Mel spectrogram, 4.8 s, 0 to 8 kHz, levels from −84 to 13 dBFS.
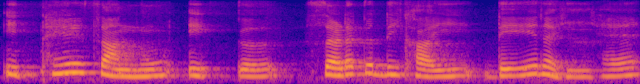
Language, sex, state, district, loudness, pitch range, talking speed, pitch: Punjabi, female, Punjab, Kapurthala, -17 LUFS, 195-240 Hz, 100 wpm, 210 Hz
